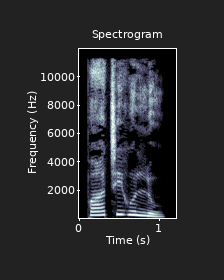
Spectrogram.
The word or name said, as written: ಪಾಚಿಹುಲ್ಲು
